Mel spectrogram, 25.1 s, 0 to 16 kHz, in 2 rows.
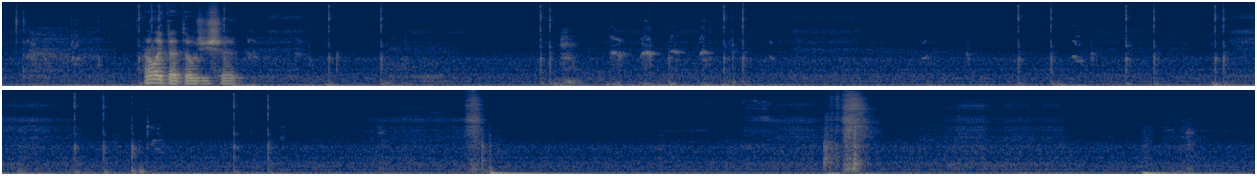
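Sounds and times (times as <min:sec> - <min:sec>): computer mouse and keyboard clicks: 0:03.0 - 0:04.0, 0:05.4 - 0:05.8, 0:06.4 - 0:07.5, 0:10.1 - 0:12.3, 0:13.2 - 0:14.1.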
